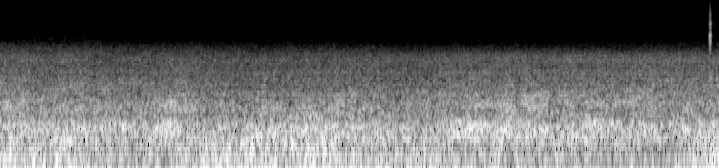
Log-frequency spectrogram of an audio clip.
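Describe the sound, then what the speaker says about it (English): A German Airways airliner takes off from the runway threshold at Amsterdam Schiphol, a loud, sustained broadband jet roar that holds steady and unbroken from start to finish. "German Airways taking off from the threshold."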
